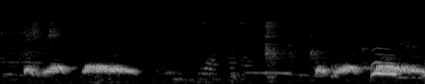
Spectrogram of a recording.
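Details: Barbary dove perching song, played as a lure to prompt lazy doves to coo: paired low, rounded coos, a short pause with soft murmuring, then another pair of strong coos.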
